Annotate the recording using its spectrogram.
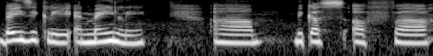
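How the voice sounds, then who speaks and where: A woman with a Czech accent speaks at a very slow pace, her pitch fairly high. Her intonation stays fairly even, and the sound is dry and close with no echo. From Czech Republic. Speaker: pagan vlogger. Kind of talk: casual vlog talk. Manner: halting, many fillers.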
